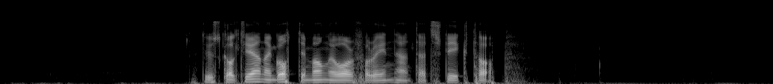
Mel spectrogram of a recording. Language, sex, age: Norwegian, male, 36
